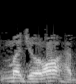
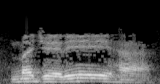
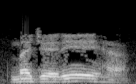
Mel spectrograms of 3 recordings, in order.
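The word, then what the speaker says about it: مجراها: is, you would say مَجْرَاهَا, but that's a mistake. You have to pronounce it with an imala. An imala is pronounced as this, مَجْرِيهَا, مَجْرِيهَا.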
